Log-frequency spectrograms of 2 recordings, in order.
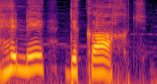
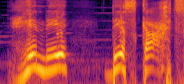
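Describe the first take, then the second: First: The S in Descartes is silent. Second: The S in Descartes is pronounced. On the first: The speaker calls it right. "Mas o S ele não é pronunciado" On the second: The speaker calls it wrong. "que o pessoal fala"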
